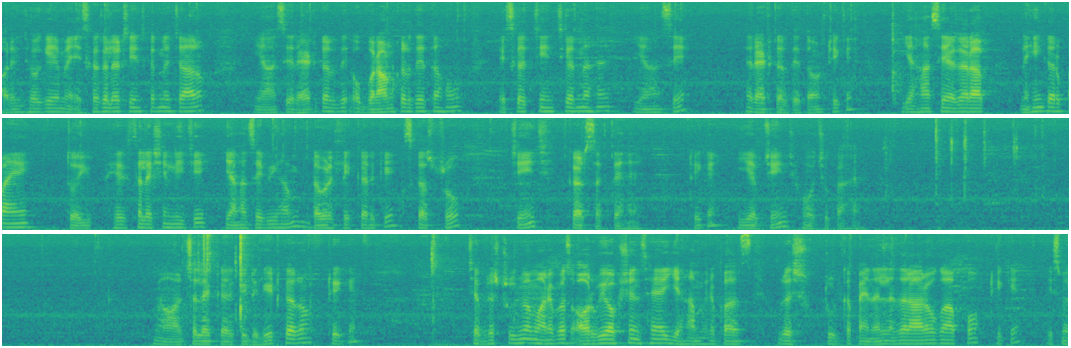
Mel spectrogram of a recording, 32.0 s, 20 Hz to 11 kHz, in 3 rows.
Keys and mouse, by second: 11.4 click, 20.0 click, 20.2 ctrl+z, 20.7 v, 21.0-25.4 drag, 25.6 b, 30.1 click.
